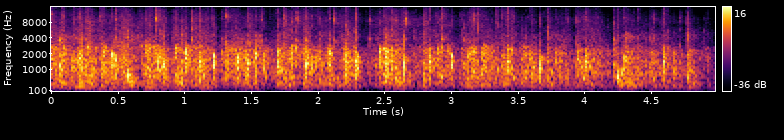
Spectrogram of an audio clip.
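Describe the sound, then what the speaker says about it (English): An audience at a magazine launch and award event claps steadily in a full, sustained round of applause for the authors, a busy continuous patter of many hands. "please, round of applause for all the authors."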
